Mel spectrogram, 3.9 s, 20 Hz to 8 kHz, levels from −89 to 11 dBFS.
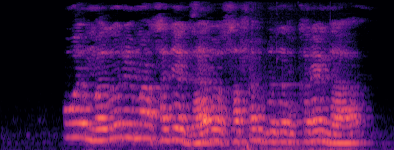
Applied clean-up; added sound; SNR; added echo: neural separator model SepFormer DNS4.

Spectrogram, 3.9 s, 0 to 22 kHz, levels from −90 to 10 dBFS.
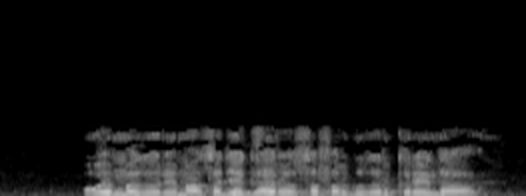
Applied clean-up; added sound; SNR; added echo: none; none; none; none.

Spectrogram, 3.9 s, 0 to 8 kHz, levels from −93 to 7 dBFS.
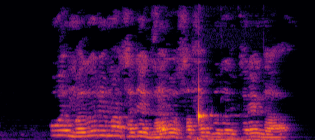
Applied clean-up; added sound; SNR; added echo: classical method WPE with log-MMSE.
